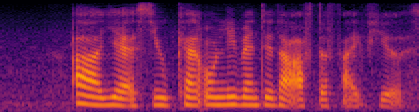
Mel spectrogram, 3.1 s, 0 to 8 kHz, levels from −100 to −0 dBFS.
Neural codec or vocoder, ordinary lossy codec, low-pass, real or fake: codec, 16 kHz in and 24 kHz out, 1 kbps, XY-Tokenizer; none; 7.2 kHz; fake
